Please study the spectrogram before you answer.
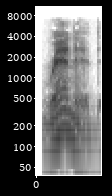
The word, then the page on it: ranid: British English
